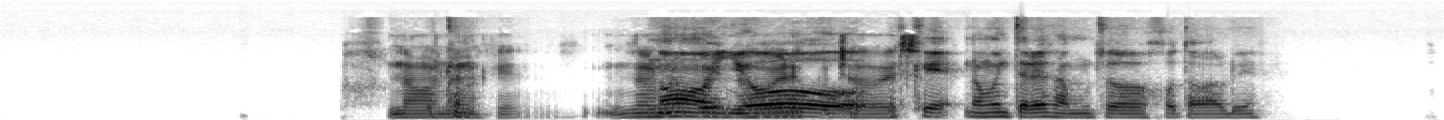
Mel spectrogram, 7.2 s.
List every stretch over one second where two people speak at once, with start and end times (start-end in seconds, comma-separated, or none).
3.2-4.7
